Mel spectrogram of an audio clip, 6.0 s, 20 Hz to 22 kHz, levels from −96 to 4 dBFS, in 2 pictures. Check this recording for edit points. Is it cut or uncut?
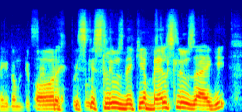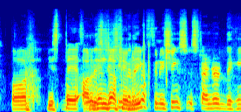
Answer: uncut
